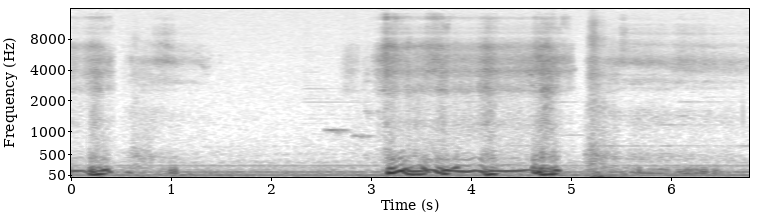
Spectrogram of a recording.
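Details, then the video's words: Queenie the pig asleep, short low grunting snores and snorts in uneven bursts, with a long quiet gap early on and rattling breaths toward the end. "Big Pig Snoozin' (HD Queenie Snoring Audio)"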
